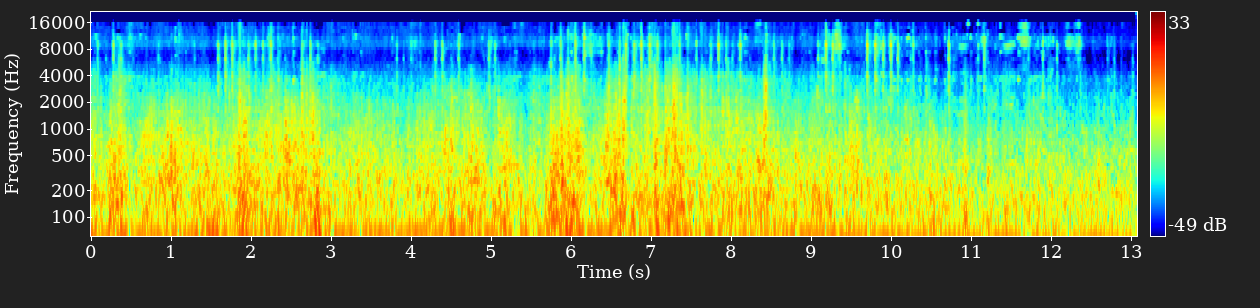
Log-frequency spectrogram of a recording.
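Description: Military jeep driving along a forest road: a steady low engine rumble with rough road and tyre noise over it.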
